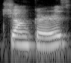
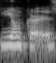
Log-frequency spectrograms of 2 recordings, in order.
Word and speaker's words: Junker: idea of the euchre's it looks like Junkers but it's pronounced yonkers generally the euchre's formed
